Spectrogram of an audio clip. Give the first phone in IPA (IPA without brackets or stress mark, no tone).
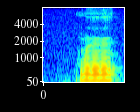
kʷ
